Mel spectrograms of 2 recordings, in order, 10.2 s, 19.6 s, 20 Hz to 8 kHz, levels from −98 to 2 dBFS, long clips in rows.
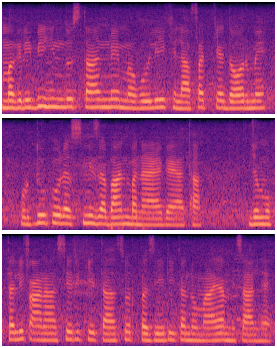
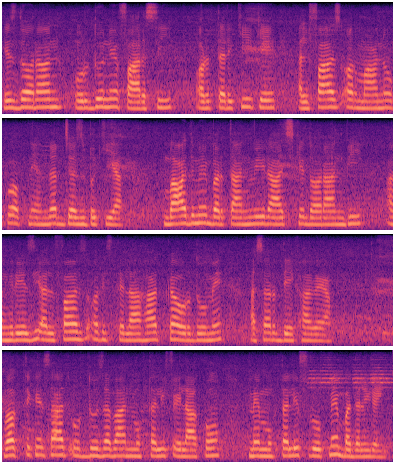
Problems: constant background noise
